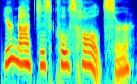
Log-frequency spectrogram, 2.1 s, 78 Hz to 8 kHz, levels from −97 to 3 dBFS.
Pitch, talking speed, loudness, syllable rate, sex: 230 Hz, 175 wpm, -17 LUFS, 4.6 syllables/s, female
